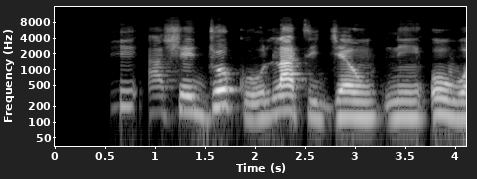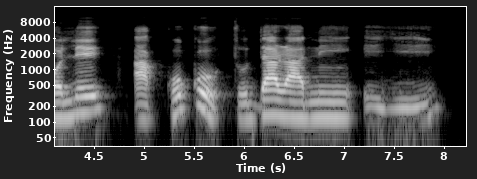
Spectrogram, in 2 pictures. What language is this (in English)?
Yoruba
